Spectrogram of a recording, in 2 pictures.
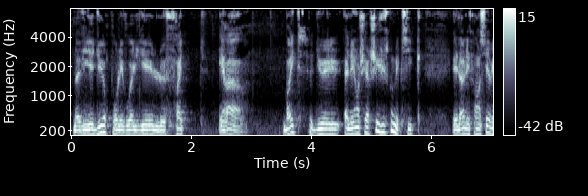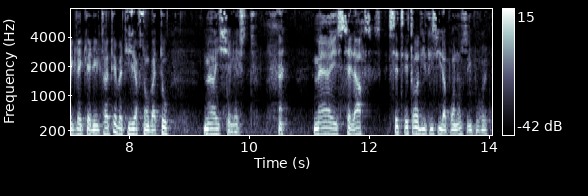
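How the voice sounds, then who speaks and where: Shipowner under questioning male actor: blustering, evasive, mid-pitched, on a dull old radio drama recording. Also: normal speed, breathy edge, close to an everyday voice. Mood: grumbling, talkative. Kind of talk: 1950s-style French radio mystery acting. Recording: dull vintage radio recording, faint noise.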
